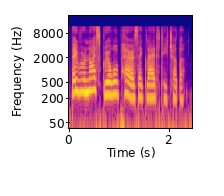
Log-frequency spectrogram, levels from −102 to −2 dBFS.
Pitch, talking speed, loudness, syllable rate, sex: 240 Hz, 290 wpm, -17 LUFS, 7.6 syllables/s, female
